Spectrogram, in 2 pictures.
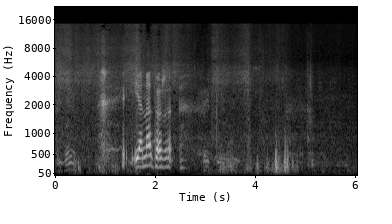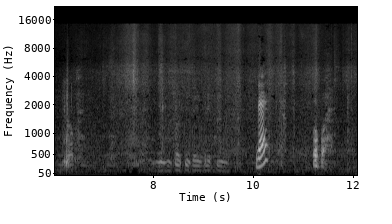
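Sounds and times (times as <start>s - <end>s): pitchfork swishing dry straw: 0.0s - 4.3s, 7.0s - 12.0s.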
